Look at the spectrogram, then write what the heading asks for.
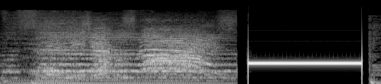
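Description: signal or alarm, phone notification beep

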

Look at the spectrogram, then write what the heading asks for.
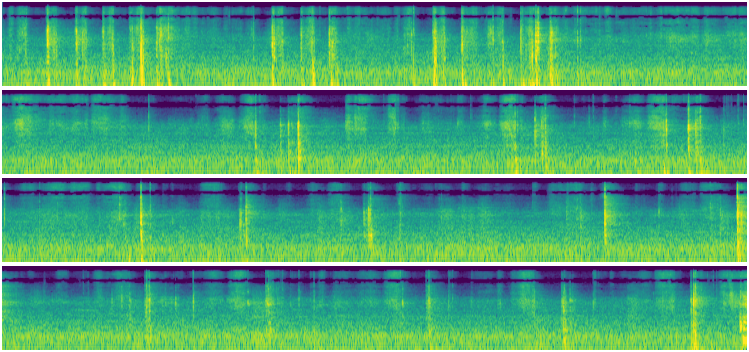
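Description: household object, shuffling tarot cards

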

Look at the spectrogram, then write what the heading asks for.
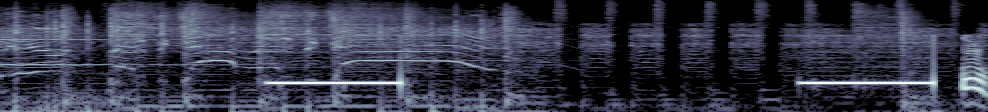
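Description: signal or alarm, telephone call being dialed

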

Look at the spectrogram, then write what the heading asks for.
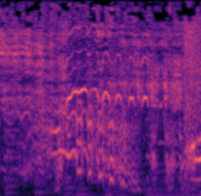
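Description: animal, horse neighing

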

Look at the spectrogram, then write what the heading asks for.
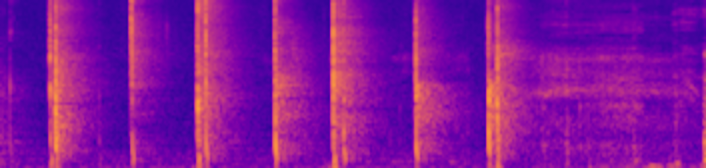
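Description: crowd, slow clap

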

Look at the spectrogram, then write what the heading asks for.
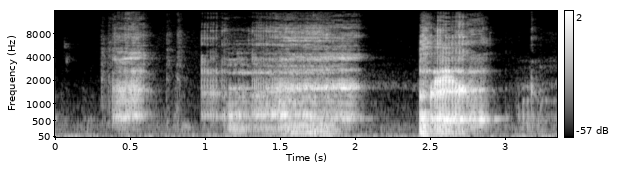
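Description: human body sound, a burp

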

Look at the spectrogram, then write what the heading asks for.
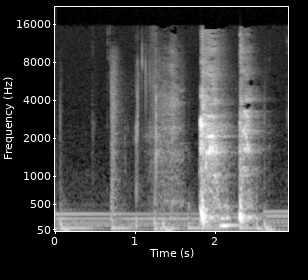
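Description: human body sound, coughing

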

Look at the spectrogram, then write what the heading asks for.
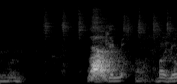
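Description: animal, small dog barking

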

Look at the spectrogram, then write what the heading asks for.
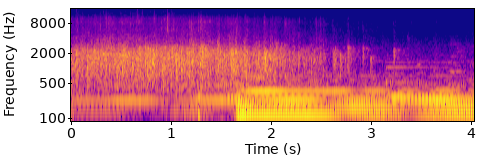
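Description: crowd, audience applauding

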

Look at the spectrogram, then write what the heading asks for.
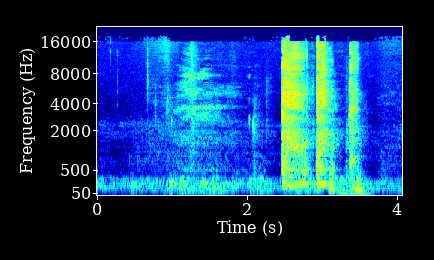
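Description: human body sound, cough

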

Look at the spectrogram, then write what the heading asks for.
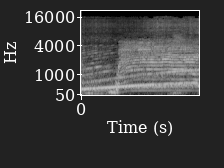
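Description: signal or alarm, siren sound effect

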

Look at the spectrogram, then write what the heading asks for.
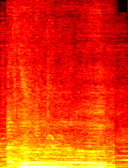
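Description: animal, lion roaring

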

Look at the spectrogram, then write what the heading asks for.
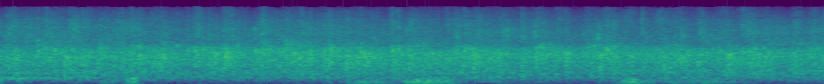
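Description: crowd, audience applauding loudly

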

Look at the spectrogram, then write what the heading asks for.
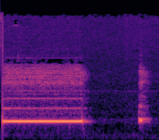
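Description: signal or alarm, phone dialing tones

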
